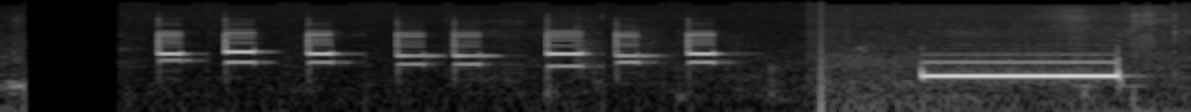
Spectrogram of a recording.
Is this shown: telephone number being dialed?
yes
